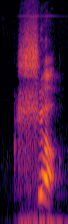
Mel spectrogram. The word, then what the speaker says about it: क्ष: यह व्यंजन दो अक्षरों के मेल से बना है। पहला अक्षर है क और दूसरा अक्षर है श षटकोण वाला। इस व्यंजन में क का स्वर बहुत हल्के से लिया जाएगा और श का स्वर बहुत जोर देकर लिया जाएगा और इस तरह से इसका उच्चारण बन जाता है क्ष।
